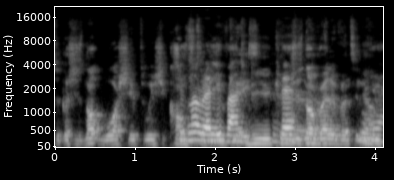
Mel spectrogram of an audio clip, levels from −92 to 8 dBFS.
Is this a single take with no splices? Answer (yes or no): yes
